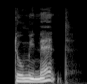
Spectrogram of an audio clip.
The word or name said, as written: dominant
